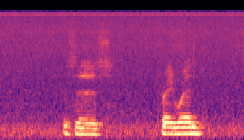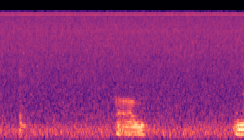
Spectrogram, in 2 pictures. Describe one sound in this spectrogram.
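A young man sings short notes close to a microphone.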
